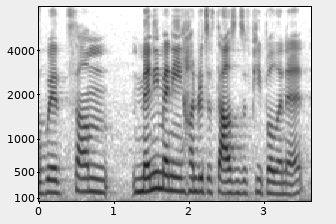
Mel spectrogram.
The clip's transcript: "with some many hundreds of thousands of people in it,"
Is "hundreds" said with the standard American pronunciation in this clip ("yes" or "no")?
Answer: yes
